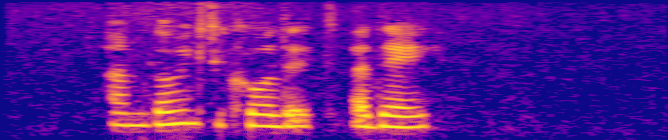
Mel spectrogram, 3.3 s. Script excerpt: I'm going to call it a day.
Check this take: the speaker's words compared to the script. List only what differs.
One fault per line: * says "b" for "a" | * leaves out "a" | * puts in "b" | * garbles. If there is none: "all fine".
all fine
